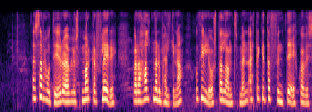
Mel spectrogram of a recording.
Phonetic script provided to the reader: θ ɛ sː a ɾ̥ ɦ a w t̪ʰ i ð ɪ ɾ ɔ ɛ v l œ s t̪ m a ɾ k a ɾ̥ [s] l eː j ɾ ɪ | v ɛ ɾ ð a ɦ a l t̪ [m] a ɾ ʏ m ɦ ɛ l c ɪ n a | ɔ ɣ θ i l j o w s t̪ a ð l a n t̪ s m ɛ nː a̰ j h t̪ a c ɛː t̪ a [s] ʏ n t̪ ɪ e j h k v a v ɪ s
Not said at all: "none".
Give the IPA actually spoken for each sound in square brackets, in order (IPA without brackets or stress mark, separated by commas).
f, n, f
